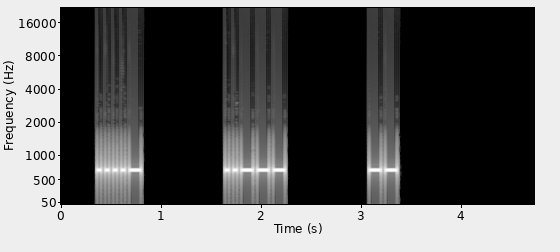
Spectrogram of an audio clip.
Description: Morse code, heard as a keyed tone, about 30 wpm, 700 Hz. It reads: 4 2 M
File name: Lesson 19e - Letter w - Three Characters 30wpm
